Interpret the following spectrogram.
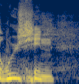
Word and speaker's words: Wushin: A Wushin, as I've been informed his name is correctly pronounced.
